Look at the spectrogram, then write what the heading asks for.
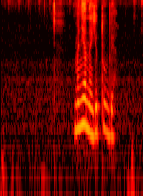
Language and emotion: Russian, neutral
